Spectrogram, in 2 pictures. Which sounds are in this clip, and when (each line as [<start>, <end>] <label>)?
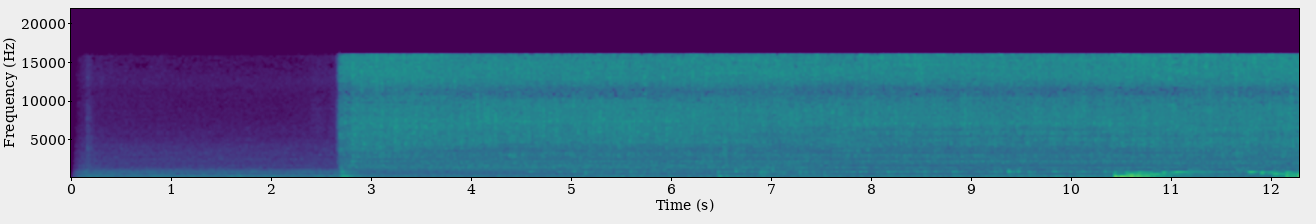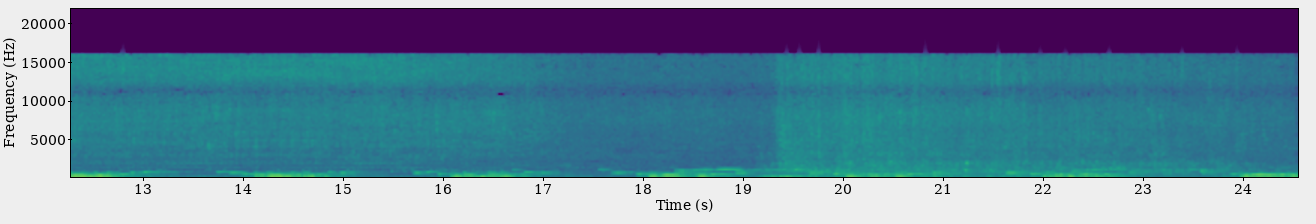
[2.65, 24.55] running water
[10.36, 24.55] phone ringing
[19.21, 24.55] toilet flushing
